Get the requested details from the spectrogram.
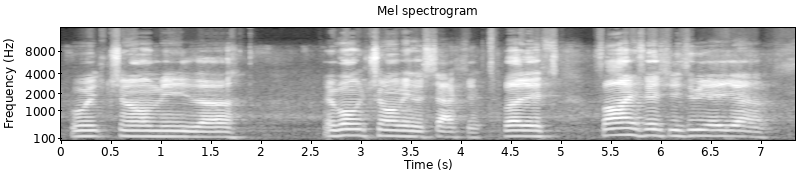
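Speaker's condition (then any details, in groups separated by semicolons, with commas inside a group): Tongue cancer surgery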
